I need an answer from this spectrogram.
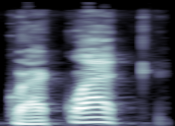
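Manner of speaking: short paired quacks, rising; small duck noises in twos. Acted. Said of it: "says the duck".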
